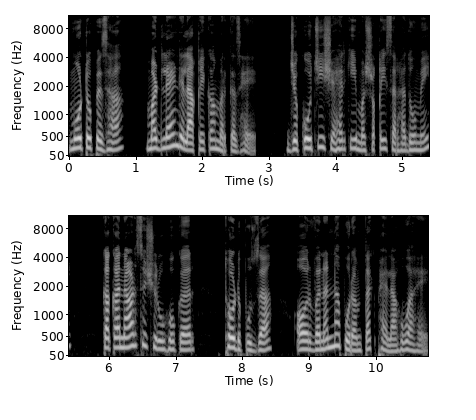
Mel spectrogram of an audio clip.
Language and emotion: Urdu, neutral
